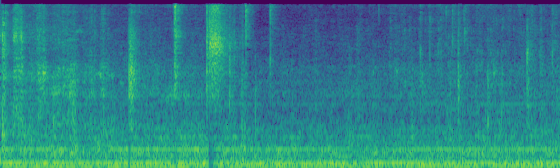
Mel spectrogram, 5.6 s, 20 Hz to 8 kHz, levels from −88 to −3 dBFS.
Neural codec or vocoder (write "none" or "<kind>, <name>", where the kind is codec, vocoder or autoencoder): none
